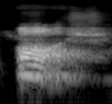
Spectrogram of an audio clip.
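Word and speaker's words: hour: इसमें T silent है second और घंटा इसमें एच साइलेंट है थर्ड डेट इसमें बी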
